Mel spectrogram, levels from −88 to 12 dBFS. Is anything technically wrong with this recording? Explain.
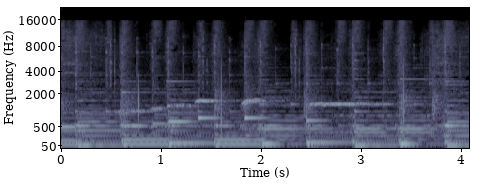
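Yes. There are three loud pops, at 0.77 to 0.79 s, 1.60 to 1.62 s and 3.42 to 3.44 s. Each is most likely a brief voltage spike entering the chain, for example from a connector, a switch or static. The following circuitry smooths it into a single short burst about 15 dB above the audio for the first pop and about 20 dB for the other two. Each lands as a sharp, isolated pop while the sound continues beneath it.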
